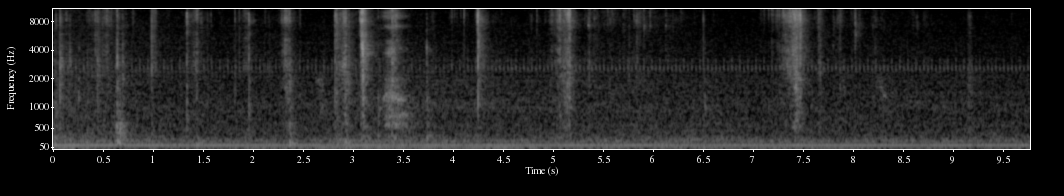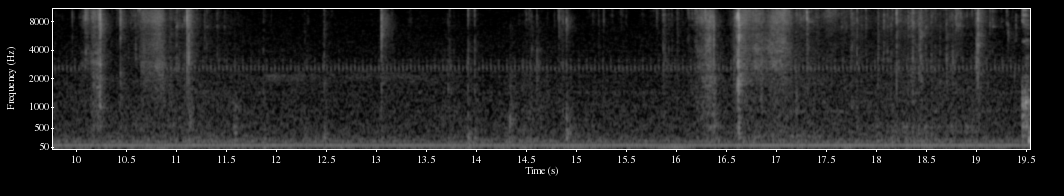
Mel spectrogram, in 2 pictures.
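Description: Backing being peeled off double-sided tape on a paper pop-up card, faint scattered tearing and crinkling bursts at uneven intervals against a quiet background hum.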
